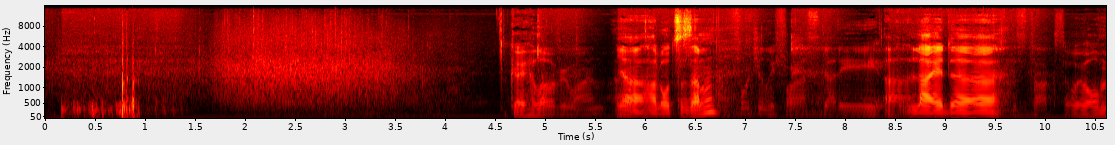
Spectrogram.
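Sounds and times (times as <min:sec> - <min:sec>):
audience applause: 0:00.0 - 0:04.2
speech: 0:04.7 - 0:10.5.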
